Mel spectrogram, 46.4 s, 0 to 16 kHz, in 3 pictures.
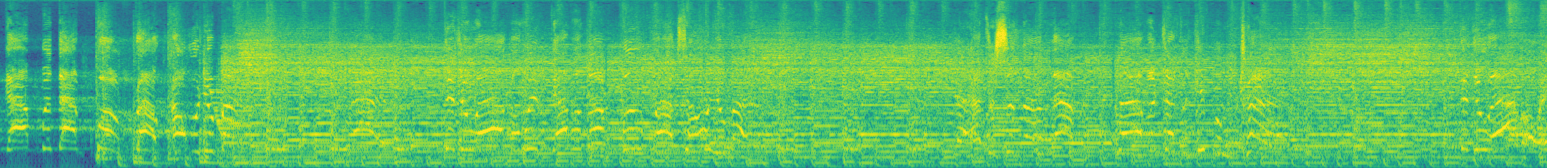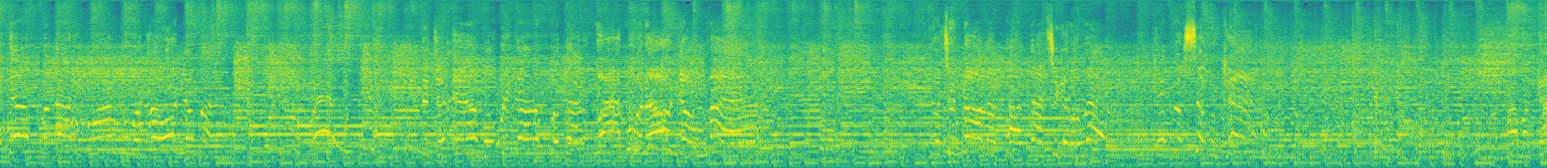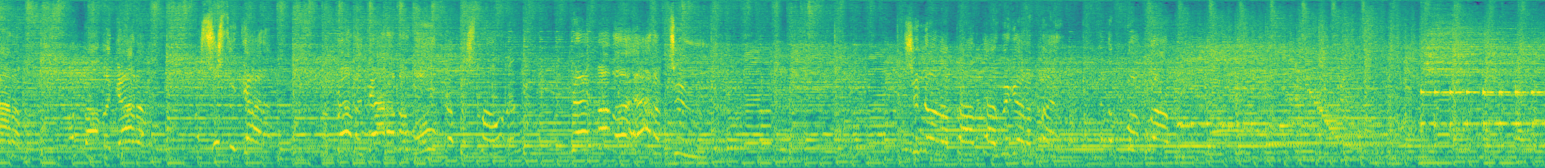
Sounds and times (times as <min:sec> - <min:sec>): Music: 0:00.0 - 0:46.3.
